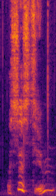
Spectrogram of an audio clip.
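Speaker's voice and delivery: sharp, high call for help; urgent cry. A narrator's reading. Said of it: "cried the Duke".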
